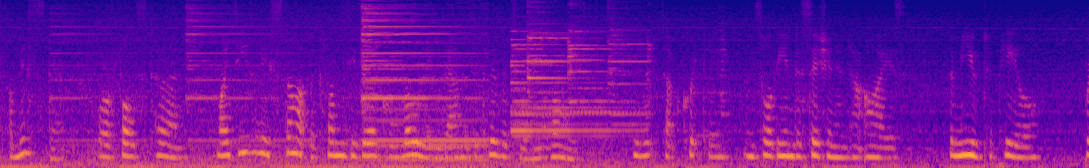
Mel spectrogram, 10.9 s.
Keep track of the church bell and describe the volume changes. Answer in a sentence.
The loudness of the church bell goes up, then down.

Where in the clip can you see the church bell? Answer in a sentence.
The church bell can be heard from 0.5 to 7.2 s.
